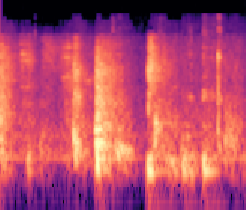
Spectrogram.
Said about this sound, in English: Can I go get my dog real quick? My dog is running around upstairs. Yeah. He's getting into things.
